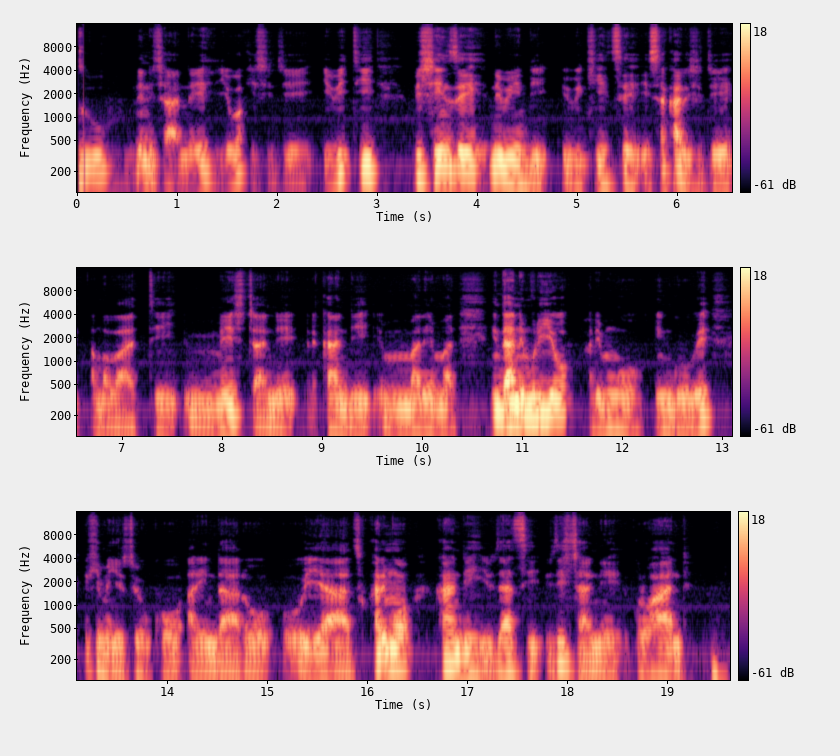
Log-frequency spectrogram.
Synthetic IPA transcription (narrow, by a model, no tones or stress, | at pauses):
zu | ninit͡ʃaːne̞juːβakiʃid͡ʒe̞iβitʰi | βiʃiːnze̞niβiːndiβikʰit͡se̞ḭsakaɾiʃid͡ʒe̞amaβaːtʰime̞nʃi̥t͡ʃaːne̞kaːndimaɾemaɾe | indanimuɾijo̞haɾimŋo̞iŋɡuɾuwe̞ | ikemeɲet͡swejuːko̞a̰ɾindaɾo̞jaːzohaɾimŋo̞ | kʰaːndiḭvjaːt͡sivjiːʃit͡ʃaːne̞kuɾuhaːnde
